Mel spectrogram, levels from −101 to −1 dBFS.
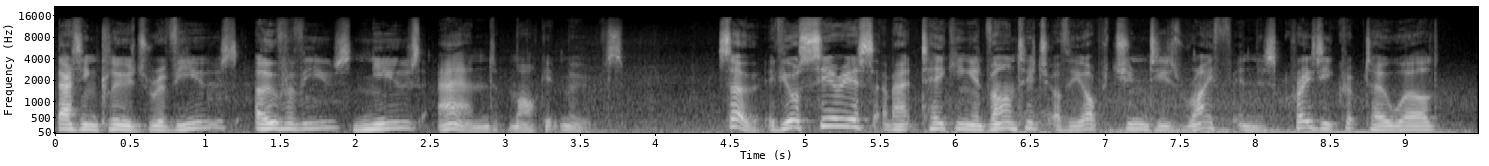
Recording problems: traffic noise; noticeable; throughout; 20 dB below the speech

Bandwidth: 14.5 kHz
